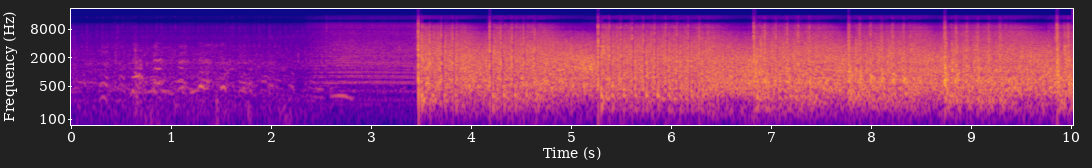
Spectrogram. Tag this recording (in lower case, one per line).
speech
vehicle
outside, urban or man-made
